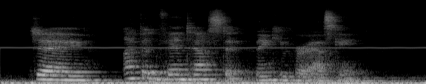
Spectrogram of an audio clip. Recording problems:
off-mic speech; far
room echo; noticeable; dies away in 0.7 s
high-pitched whine; faint; throughout; 2 kHz, 25 dB below the speech
low rumble; faint; throughout; 20 dB below the speech

